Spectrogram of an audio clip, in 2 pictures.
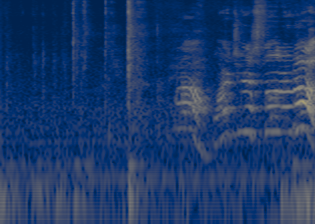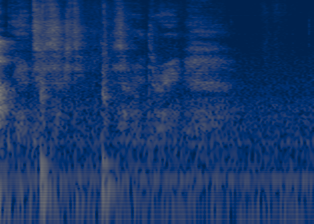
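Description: A few scattered sharp clicks and taps, and a short voice-like phrase for about a second near the middle.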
